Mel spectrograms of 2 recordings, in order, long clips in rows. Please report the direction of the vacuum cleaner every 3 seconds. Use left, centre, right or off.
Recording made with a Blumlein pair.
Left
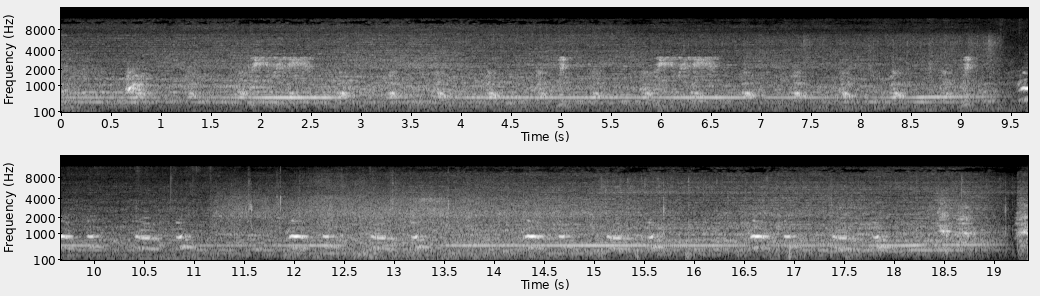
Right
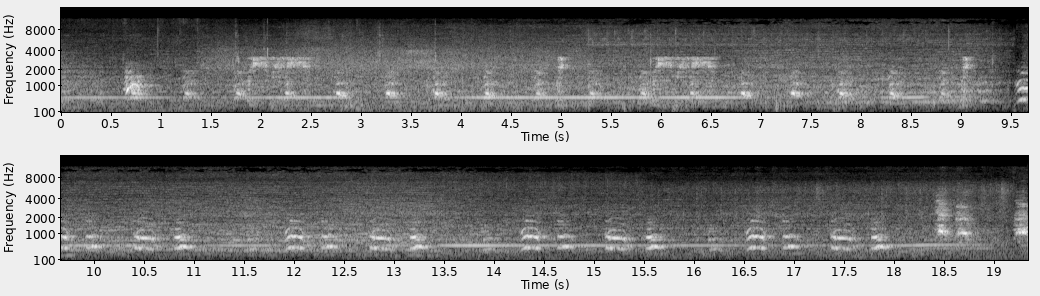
left, centre, right, right, centre, left, left.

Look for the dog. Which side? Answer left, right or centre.
right.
